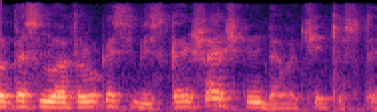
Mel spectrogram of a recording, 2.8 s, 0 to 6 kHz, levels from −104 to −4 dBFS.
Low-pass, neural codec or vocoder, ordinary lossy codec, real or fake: 5.4 kHz; codec, 16 kHz, 8 kbps, FunCodec, trained on Chinese and English, 25 frames a second; Opus, 64 kbps; fake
